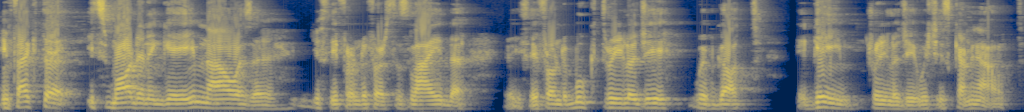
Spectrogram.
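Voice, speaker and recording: With an Italian accent, a man speaks at a medium pitch and moderate pace, keeping his intonation fairly even. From Italy. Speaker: game designer. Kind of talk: presentation. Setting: seminar room with audience. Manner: hesitant, many fillers.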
